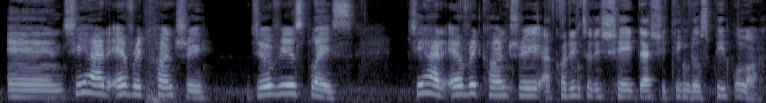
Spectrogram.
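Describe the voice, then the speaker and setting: A woman's voice: mid-range voice, moderate pace, darkish tone, a little hiss or hum. A middle-aged woman from Cameroon with a Cameroonian accent, chatting to camera about makeup she bought, with laughing asides and repeated words, in a room lined with handbag shelves. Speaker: beauty vlogger. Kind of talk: casual chat to camera.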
